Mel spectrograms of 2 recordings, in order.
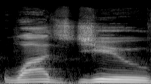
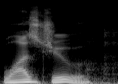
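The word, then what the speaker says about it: Władziu: It's actually Wasju Valentino Liberace. – Wasju. – It's like, seriously, it's not Walter. It's fucking impossible to pronounce unless you're Polish, I think. – Ah. – Wasju.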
